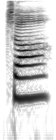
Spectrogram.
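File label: "zha1", Chinese pronunciation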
